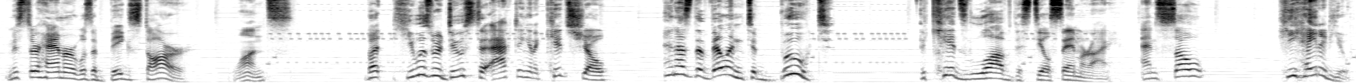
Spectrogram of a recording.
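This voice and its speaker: Male voice actor as earnest young game attorney: flustered, highly animated intonation, exasperated edge, faint music. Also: a little slow, exaggerated voice. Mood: explaining.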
